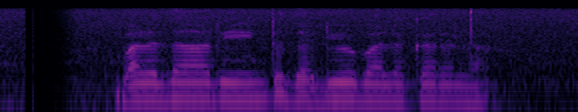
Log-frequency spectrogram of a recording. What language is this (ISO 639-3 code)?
sin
